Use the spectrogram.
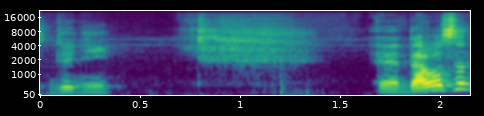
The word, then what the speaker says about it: Denis: In English I go by Dennis, but actually in French it's Denis.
